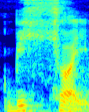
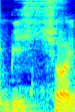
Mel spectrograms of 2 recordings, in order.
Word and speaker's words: বিস্ময়: বিস্ময়, বিস্ময়, দেখো এটার উচ্চারণ দুইবার হয়েছে, তার মানে শয়ের উচ্চারণটা কখন দুইবার হয় সেটাই আর কি।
